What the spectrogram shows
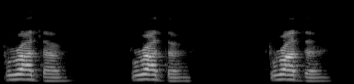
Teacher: The stress is in the first syllable. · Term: word stress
